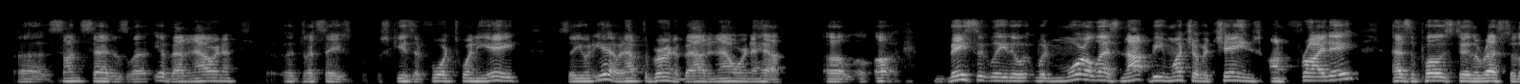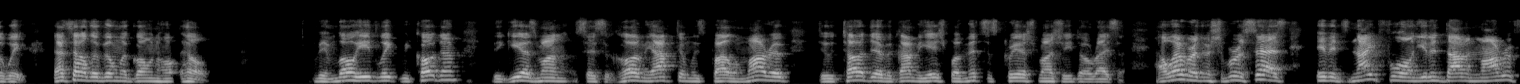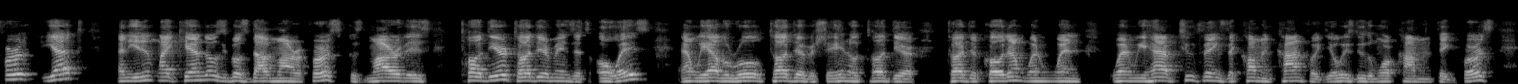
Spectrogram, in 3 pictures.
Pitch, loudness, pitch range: 155 Hz, -24 LUFS, 140-175 Hz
